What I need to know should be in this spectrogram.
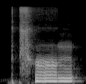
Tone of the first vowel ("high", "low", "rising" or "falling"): high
